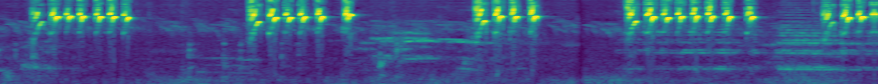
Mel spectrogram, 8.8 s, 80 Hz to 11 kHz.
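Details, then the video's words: Sunbird, described as the five-coloured sunbird, recorded as a lure for trapping: bursts of five or six sharp, high chirps in quick runs, repeated every two to three seconds, with softer lower whistled notes between bursts. "Tiếng chim hút mật 5 màu - Dùng để bẫy cực chuẩn"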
